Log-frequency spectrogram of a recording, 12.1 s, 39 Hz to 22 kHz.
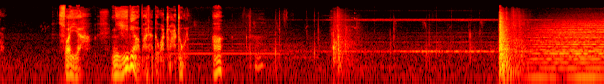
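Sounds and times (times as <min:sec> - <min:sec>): background music sustained notes: 0:02.0 - 0:12.0
wooden door thud: 0:10.0 - 0:10.5.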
